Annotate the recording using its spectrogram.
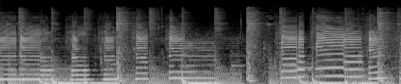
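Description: Saxophone playing a jazzy melody of held and short notes, with some slides between pitches, over bass and drum accompaniment.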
